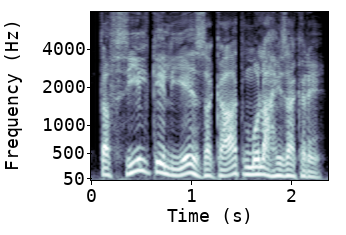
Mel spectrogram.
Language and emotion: Urdu, neutral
